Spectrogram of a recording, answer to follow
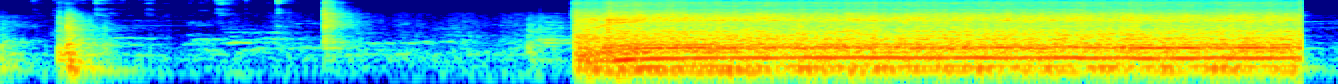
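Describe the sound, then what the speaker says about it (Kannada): An electric mixie jar grinds grated coconut, cooled tomato and sambar powder smooth, starting after a couple of clicks and then running in a steady, loud whir for several seconds. "ಒಂದು ಮಿಕ್ಸಿ ಜಾರ್ಗೆ ಸ್ವಲ್ಪ ಕಾಯಿ ತುರಿ ತಣ್ಣಗಾಗಿರೋ ಟೊಮೊಟೊನ ಹಾಕಿ ಸ್ವಲ್ಪ ಬೇಳೆ ಸಾಂಬಾರು ಪುಡಿನ ಹಾಕಿ ನೈಸಾಗಿ ರುಬ್ಕೋತಾ ಇದ್ದೀನಿ"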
